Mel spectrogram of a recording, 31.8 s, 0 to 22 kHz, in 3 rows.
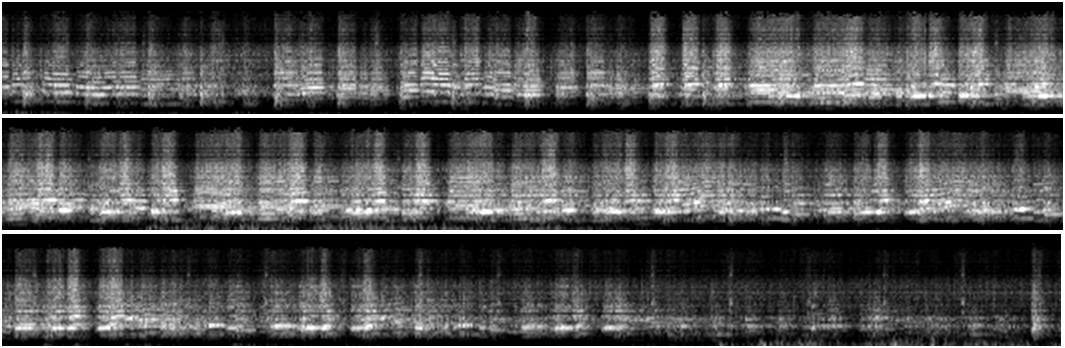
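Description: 1939 big-band swing recording, with the brass section playing full ensemble over a steady drum beat. It has the narrow, dull top end of an old record.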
